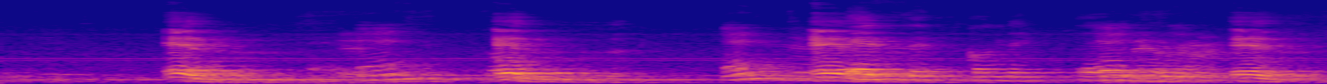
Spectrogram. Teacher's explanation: una D fricativa suave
